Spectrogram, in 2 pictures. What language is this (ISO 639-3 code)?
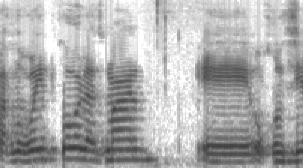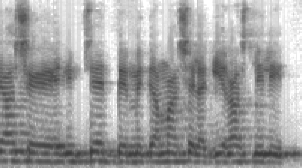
heb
